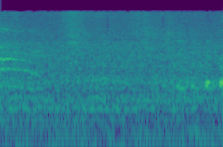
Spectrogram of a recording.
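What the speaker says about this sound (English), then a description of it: "Studio cat. I stepped on the cat." A studio cat that has just been stepped on gives faint, strained meows against a noisy room background, ending in a short, sharper cry.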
